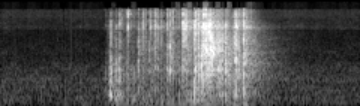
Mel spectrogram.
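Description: Tarot cards shuffled by hand in one quick riffling burst of crisp, papery flutter lasting under a second, close and clear against a quiet room.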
